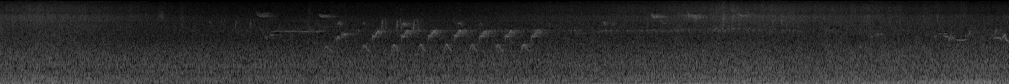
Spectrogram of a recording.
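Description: Faint bird chirping over a steady background hiss: a run of about eight quick, evenly spaced notes, about four a second, a few seconds in, with scattered single chirps around it.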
